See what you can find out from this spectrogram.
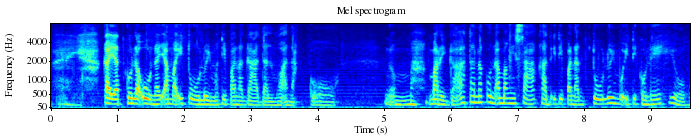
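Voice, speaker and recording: A woman's voice: low-pitched, moderate pace, slight background noise, natural voice. An actress playing a caring, hard-up middle-aged mother in a radio drama, tender and pleading, with an Ilocano accent. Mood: concerned.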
